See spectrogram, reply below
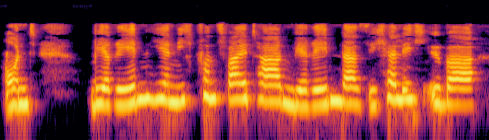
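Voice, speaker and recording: A woman who runs a language school and grew up bilingual in German and English answers interview questions emphatically, frequently correcting herself mid-sentence. Her voice sits high with a steady tone, she takes her time, and the recording is muffled.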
